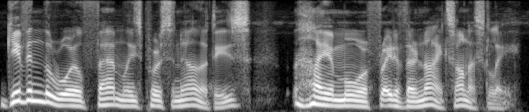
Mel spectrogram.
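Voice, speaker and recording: A man's voice: on the low side, big pitch swings, darkish tone, dry recording, studio quality. A man playing an earnest, cautious, reflective spiritual pilgrim in a fantasy audio drama, formal and hesitant. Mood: reserved, earnest. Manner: formal, hesitant, thoughtful pauses.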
